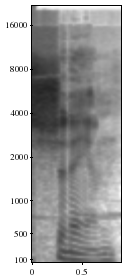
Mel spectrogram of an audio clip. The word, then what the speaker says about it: Shanann: Is it pronounced Shanann or is it Shannan? It's Shanann.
